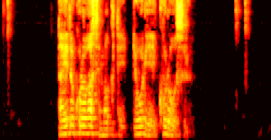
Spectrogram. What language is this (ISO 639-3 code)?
jpn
